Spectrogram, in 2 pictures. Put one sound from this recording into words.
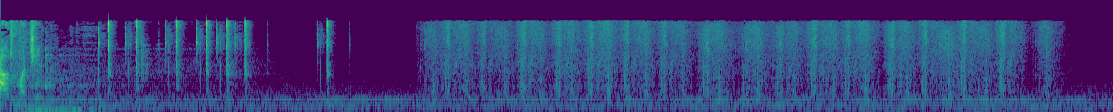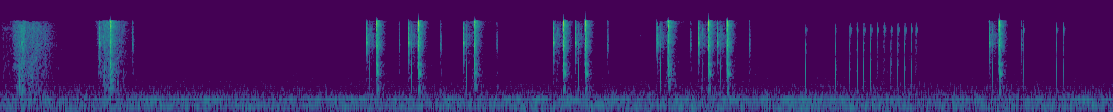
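Menu selections click sharply, one after another.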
